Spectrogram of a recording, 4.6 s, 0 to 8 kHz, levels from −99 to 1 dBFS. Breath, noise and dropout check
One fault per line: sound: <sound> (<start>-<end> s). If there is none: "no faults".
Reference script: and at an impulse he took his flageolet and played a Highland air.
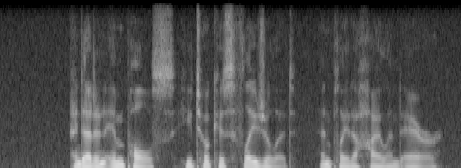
no faults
